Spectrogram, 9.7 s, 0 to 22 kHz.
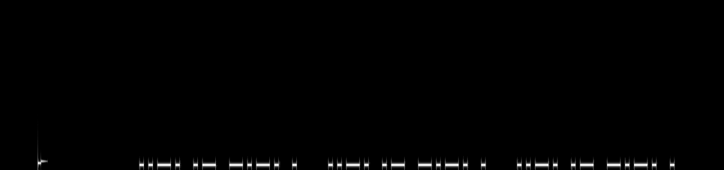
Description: Morse code, heard as a keyed tone, about 20 wpm, 700 Hz. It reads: FACE FACE FACE
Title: Top 500 Words Repeated 20wpm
